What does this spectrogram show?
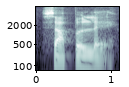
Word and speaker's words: s'appeler: of the verb S'appeler We see that single "L" which is why it's pronounced S'appeler That single "L" does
